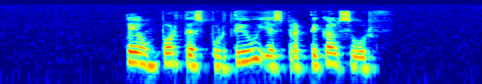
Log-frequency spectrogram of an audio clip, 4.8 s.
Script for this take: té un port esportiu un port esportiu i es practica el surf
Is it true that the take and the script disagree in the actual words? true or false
true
